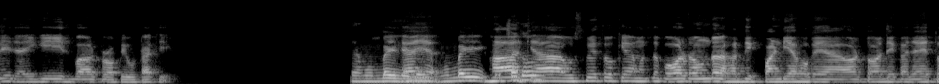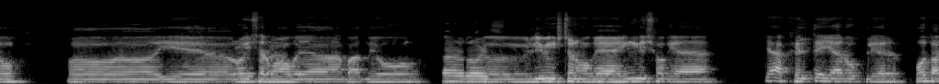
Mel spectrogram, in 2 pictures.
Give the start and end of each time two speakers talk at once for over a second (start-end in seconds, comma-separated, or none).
none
